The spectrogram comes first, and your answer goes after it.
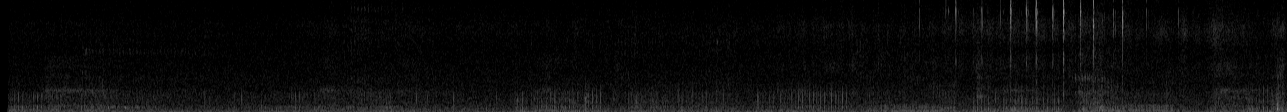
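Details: Male domestic shorthair cat awaiting adoption, tested FIV positive at his health check and to be kept indoors only, purring softly: a steady low rumbling texture throughout, with faint crackly handling noises near the end.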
